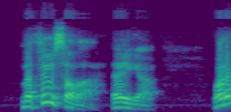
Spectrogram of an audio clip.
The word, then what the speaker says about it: Methuselah: um let's see here methylusa i probably pronounce that wrong methuselah there you go what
